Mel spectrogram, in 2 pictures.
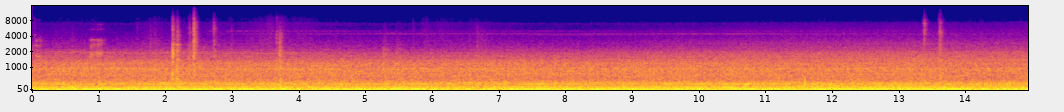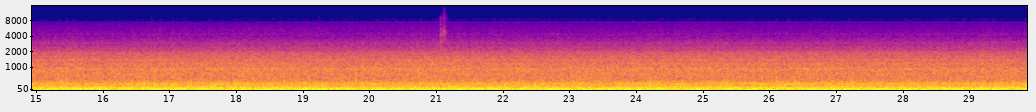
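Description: X40 electric multiple unit running along the line, heard from the driver's cab: a steady low rumble of the train in motion, with a few faint clicks.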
